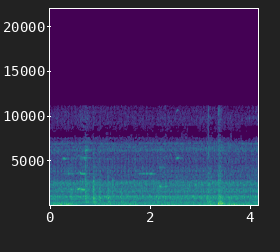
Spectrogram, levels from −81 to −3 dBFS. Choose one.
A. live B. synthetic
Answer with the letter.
A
